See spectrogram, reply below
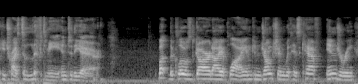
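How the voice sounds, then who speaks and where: A man's voice: a little high, fairly bright tone, echoey room. A man reading a visual novel aloud, mixing dramatic narration with sarcastic comic asides. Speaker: let's play host.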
